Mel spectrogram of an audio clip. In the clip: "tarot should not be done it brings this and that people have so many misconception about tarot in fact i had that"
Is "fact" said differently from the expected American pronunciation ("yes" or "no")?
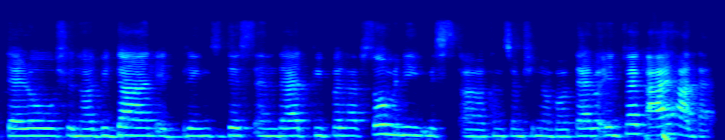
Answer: no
